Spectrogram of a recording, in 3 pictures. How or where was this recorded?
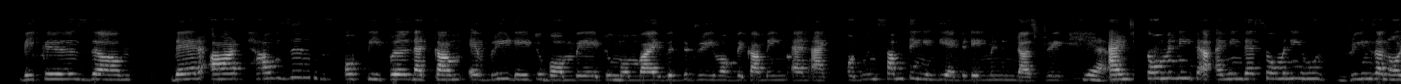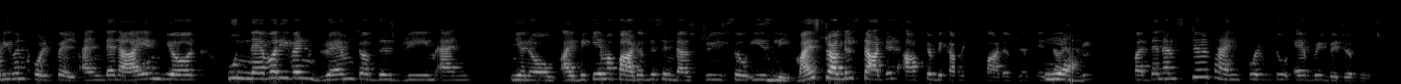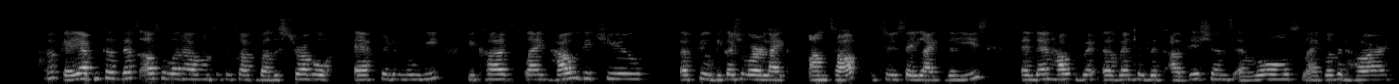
video call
